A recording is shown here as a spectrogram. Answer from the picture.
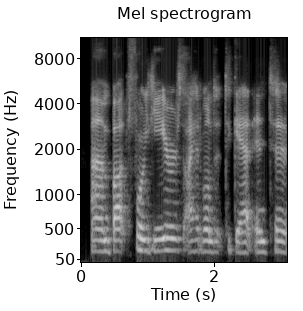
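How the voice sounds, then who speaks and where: A woman speaks in a Northern Irish accent at a fairly low pitch. Her intonation is monotone and flat. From Northern Ireland. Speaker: health coach. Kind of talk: interview.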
